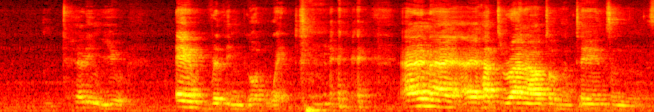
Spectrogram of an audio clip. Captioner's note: laugh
